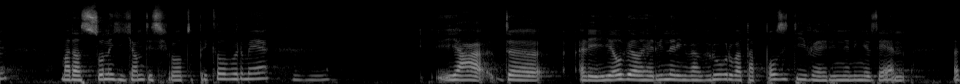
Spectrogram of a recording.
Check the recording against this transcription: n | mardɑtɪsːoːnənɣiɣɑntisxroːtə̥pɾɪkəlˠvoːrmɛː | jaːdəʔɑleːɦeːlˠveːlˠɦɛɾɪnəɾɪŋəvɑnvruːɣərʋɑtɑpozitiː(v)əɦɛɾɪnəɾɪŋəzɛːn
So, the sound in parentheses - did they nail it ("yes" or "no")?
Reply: yes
